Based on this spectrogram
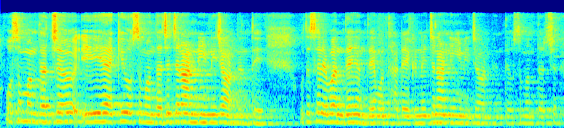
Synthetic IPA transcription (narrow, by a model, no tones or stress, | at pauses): ʊːsəmənd̪əɾt͡ʃeːɛːkɪʊsəmənd̪əɾt͡ʃd͡ʒənaːniːnĩːd͡ʒaːɳd̪ɪːnt̪ʰeː | ʊt̪eːsəɾeːbənd̪eːd͡ʒãːnd̪ẽːmə̃t̪ʰaːɖeːknẽːd͡ʒənaːniːnĩːd͡ʒaːɳd̪ɪnt̪eːʊsəmənd̪əɾt͡ʃ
